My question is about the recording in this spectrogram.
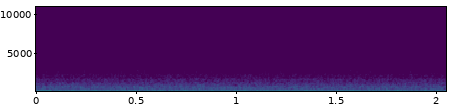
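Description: Steady low rumble of tyre and wind noise inside the cabin of a Jaguar I-Pace electric SUV driving at autobahn speed, with no engine sound.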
